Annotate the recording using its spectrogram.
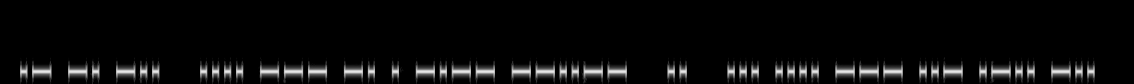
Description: Morse code, heard as a keyed tone, about 20 wpm, 600 Hz. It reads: AND HONEY, I SHOULD
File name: cw-books / winnie-the-pooh / winnie-20wpm-page-0037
